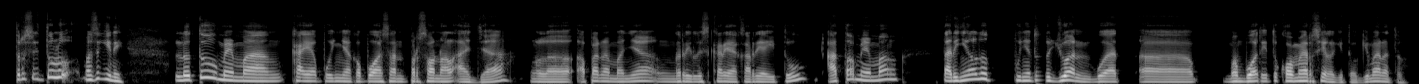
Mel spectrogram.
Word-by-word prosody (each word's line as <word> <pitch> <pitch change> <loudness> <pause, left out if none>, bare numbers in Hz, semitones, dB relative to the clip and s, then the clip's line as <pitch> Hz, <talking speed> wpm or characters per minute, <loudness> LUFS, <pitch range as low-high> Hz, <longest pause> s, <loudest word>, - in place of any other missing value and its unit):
Terus 235 +2 -2
itu 225 - -5
lu 325 - +4 0.2
maksudnya 250 +5 +1
gini, - - +2 0.5
lu 200 +2 +5
tuh 295 +5 +2
memang 160 -5 +3
kayak 155 -4 0
punya 150 -1 -1
kepuasan 135 0 0
personal 135 +1 0
aja 120 - -2 0.2
ngle 120 -1 0
apa 160 - -3
namanya, 145 +2 -1
ngerilis 130 -1 -3
karya-karya 125 -2 -1
itu 155 - -2 0.2
atau 160 +9 0
memang 215 +3 +1 0.4
tadinya 170 +6 +4
lu 255 +1 +4 0.2
punya 180 -2 +1
tujuan 175 -7 +2
buat, 130 +1 +1 0.2
eee, 120 -1 -1 0.3
membuat 140 +4 +3
itu 145 - -5
komersil 160 -6 +3
gitu 105 -1 -8
gimana 135 +6 -1
tuh? 90 -6 -15
145 Hz, 140 wpm, -24 LUFS, 130-175 Hz, 0.5 s, lu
